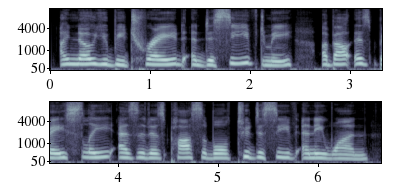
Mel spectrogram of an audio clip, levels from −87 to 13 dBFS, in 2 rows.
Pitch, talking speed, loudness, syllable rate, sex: 215 Hz, 165 wpm, -16 LUFS, 5.1 syllables/s, female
